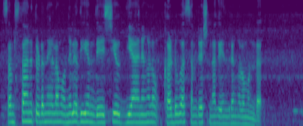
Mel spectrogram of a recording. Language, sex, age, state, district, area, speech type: Malayalam, female, 45-60, Kerala, Pathanamthitta, rural, read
